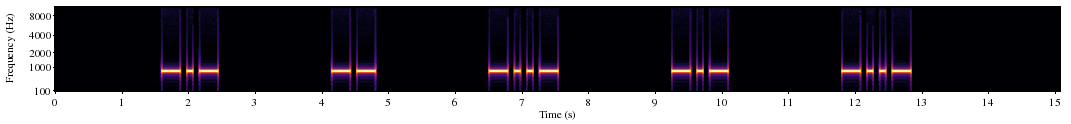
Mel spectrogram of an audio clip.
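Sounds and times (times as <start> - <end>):
CW morse code beeps: 4.2 - 4.8, 6.5 - 7.6, 9.3 - 10.1, 11.8 - 12.9.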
